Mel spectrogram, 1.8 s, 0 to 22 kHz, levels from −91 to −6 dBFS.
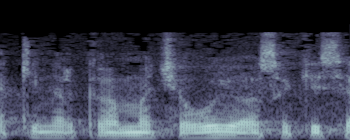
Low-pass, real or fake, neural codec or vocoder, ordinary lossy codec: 9.9 kHz; real; none; MP3, 32 kbps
